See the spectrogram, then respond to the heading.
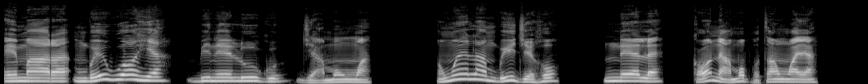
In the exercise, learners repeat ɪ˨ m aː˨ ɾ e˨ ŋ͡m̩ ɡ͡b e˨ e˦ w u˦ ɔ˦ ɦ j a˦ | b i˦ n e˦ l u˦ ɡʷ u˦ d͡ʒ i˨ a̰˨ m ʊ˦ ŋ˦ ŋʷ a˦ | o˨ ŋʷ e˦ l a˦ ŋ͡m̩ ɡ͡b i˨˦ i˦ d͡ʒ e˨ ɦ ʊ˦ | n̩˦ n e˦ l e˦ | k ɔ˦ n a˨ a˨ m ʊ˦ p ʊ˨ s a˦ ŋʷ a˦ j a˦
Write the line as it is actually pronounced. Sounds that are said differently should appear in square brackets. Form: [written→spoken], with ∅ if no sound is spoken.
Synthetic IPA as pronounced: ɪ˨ m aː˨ ɾ [e˨→a˨] ŋ͡m̩ ɡ͡b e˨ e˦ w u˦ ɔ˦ ɦ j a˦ | b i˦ n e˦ l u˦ ɡʷ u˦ d͡ʒ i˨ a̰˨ m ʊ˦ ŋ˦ ŋʷ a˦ | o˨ ŋʷ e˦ l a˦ ŋ͡m̩ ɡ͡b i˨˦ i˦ d͡ʒ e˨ ɦ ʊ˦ | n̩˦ n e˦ l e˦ | k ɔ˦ n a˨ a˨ m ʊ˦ p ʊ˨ [s→t] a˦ ŋʷ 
